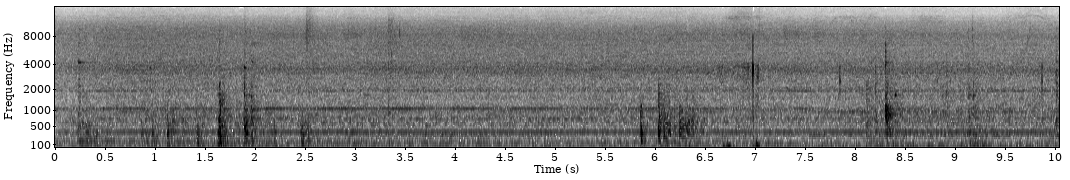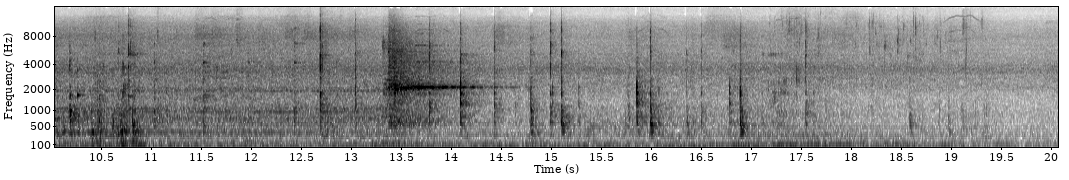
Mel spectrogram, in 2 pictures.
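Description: Scattered knocks and clinks of a diesel fuel filter being taken apart and handled over a drain pan, with a steady hum underneath that stops about two-thirds of the way through, and a brief high tone at about the same point.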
